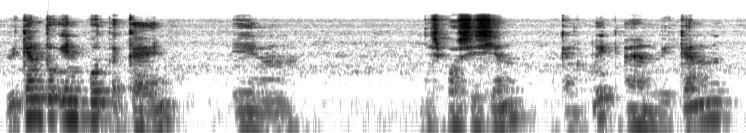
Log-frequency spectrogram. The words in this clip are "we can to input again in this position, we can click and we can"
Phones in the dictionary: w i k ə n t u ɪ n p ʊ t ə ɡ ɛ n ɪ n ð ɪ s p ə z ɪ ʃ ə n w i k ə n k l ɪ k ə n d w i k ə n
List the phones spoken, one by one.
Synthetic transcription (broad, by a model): w i k ə n t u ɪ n p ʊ t ə ɡ ɛ n ɪ n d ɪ s p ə s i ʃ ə n w i k ə n k l ɪ k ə n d w i k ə n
